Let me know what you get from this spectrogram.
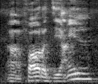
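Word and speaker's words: فَارْجِعِ: Farji'il basara. For tebal ya, bukan far.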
